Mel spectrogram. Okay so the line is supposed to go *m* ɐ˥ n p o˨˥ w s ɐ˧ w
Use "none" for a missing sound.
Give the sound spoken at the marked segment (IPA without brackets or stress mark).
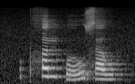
pʰ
